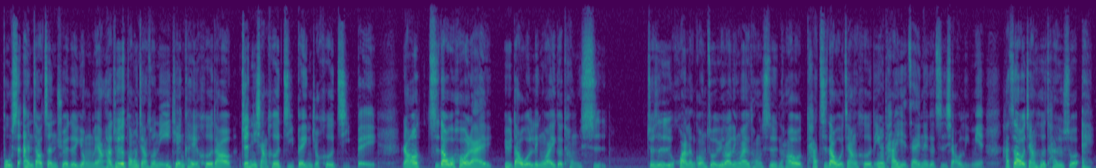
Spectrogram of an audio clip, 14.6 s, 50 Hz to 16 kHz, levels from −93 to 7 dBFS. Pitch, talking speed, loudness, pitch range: 205 Hz, 395 characters per minute, -32 LUFS, 175-250 Hz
